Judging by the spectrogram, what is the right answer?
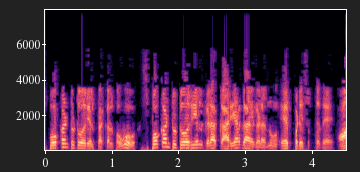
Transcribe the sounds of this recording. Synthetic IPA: poːkɐɳʈuʈoːɾijɐlpɾɐkɐlpɐʋuspoːkɐɳʈuʈoːɾijɐlɡɐɭɐkaːɾjaːɡaːɾɐɡɐɭɐnːuʔeːɾpɐɽesu̥t̪ːɐd̪e̞aː

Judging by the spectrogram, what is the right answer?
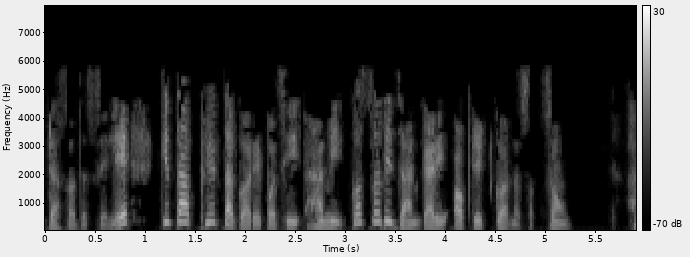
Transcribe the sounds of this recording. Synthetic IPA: ʈasʌd̪ʌsjʌlekit̪ab̚pʰiɾt̪aɡʌɾepʌt͡sʰiɦamikʌsʌɾid͡zankaɾiʔʌp̚ɖeʈɡʌrnʌsʌk̚t͡sʰʌw̃ | ha

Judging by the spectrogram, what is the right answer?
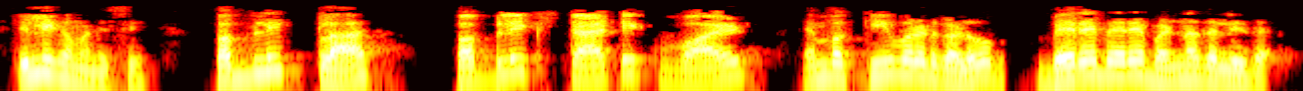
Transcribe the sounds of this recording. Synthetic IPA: ilːiɡɐmɐnisi | pɐblikːɭaːs | pɐbliksʈaːʈikʋaːjɖ | e̞mbɐkiːʋɐɾɖɡɐɭubeːɾebe̞ːɾebɐɳːɐd̪ɐlːid̪e

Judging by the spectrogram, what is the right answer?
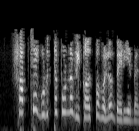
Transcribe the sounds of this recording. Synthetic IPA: ʃɔb̚t͡ɕeɡuɾut̪ːopuɾnobikolpoɦoloveɾiebel

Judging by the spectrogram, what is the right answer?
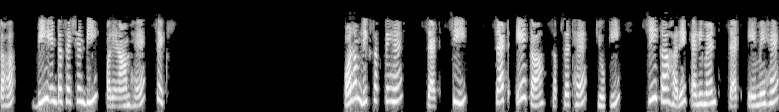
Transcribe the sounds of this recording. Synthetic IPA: t̪ɐɦ | biːɪ̃ɳʈəɾseːkʃənɖiːpɐɾɪɽ̃aːmɦɛsɪks | ɔːɾɦɐmlɪkʰsɐk̚t̪eɦɛ̃ | sɛːʈ | siː | sɛːʈekasɐbsɛʈɦɛkjõːki | siːkaɦɐɾeːkeːlɪmẽɳʈsɛːʈeːmẽɦɛː

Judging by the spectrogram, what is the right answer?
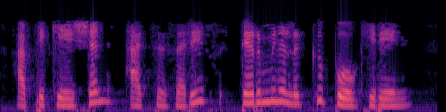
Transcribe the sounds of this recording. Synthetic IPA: ɐpːlikeːʂɐnɐksɐsɐɾisʈeɾminɐlɯkːɯpoːɣɪreːn

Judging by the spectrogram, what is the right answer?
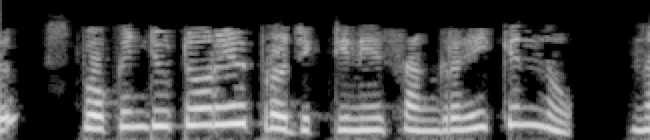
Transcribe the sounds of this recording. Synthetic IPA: ɨspo̞ːkːɐntjuːʈːoːɾijɐlpro̞d͡ʑek̚ʈine̞sɐŋɡɾɐɦikʲːunːu | n

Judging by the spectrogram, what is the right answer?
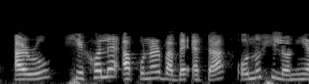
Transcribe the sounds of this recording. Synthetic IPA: aɹuxexɔlɛʔapʊnaɹbabɛʔɛtaonuxilɔnija

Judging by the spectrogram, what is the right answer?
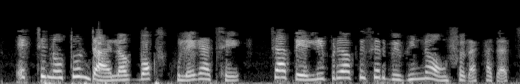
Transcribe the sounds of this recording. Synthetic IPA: ek̚ʈinot̪unɖajalɔɡ̚bɔkskʰuleɡɛt͡ɕʰed͡ʑat̪elibɾiɔfiseɾbibʱinːoɔŋʃod̪ɛkʰad͡ʑat̪ːɕʰe

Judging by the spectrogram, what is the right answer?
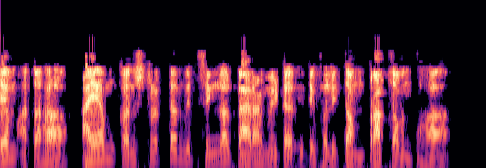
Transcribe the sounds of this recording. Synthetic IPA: jemɐt̪ɐɦɐɐjemkənsʈɾək̚ʈəɾʋid̪siŋɡəlpɛɾamiʈəɾit̪ifɐlit̪ɐmpɾap̚t̪ɐʋɐnt̪ɐɦa

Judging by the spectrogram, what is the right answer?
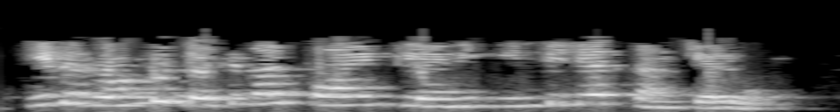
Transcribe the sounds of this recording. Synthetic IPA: iʋiɾoɳɖuɖesimɐːlpaːjiɳʈle̞ːniʔiɳʈid͡ʒɐɾsɐŋkʰjɐlu

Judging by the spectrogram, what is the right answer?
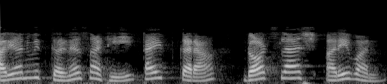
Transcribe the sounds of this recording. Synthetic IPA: aɾjanʋit̪kəɾɳjasaʈʰiːʈajp̚kəɾa | ɖɔʈslæɕəɾeʋən

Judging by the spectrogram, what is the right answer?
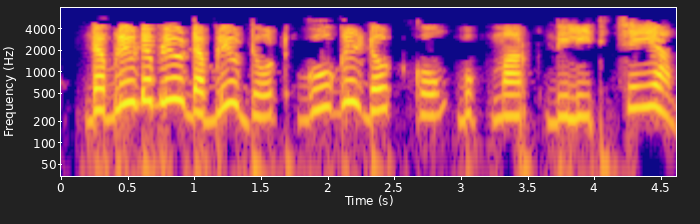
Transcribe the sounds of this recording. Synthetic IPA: ɖɐbljuɖɐbljuɖɐbljuɖoːʈɡuːɡɐlɖoːʈkoːmbukmaːrkɖiliːʈːt͡ɕejːaːm

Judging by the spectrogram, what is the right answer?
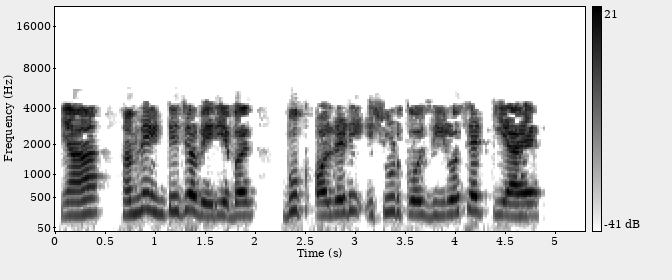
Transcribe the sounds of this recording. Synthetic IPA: jɐɦã | ɦɐmneɪ̃ɳʈiːd͡ʒəɾʋeːɾiebəl | bʊkɔːlɾeːɖiʔɪʃuːɖkoziːɾosɛʈ̚kijaɦɛː

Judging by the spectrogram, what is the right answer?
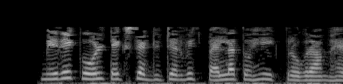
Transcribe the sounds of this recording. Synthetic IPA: meːɾekoːlʈeːksʈeːɖɪʈəɾʋɪt͡ʃpɛɦlat̪õɦĩeːk̚pɾoːɡɾaːmɦɛː

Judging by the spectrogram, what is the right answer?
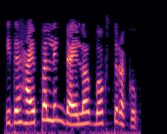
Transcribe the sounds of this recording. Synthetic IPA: ɪðɯɦɐɪpɐlːɪŋ̚ɖɐjɐloːɡ̚boːkst̪ʊɾɐkːɯm

